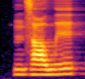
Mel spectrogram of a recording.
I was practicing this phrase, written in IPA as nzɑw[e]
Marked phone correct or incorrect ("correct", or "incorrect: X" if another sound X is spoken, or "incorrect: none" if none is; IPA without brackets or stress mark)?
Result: correct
